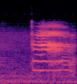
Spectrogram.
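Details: Pet cat sulking after being refused a massage, one rising-then-falling tonal meow lasting about half a second, clear and harmonic, against a quiet indoor background.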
